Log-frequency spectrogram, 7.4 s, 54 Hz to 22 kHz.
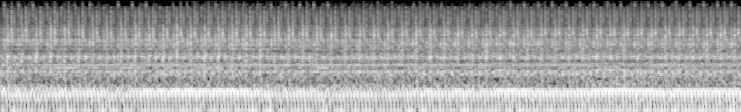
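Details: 1987 Dacia 1310 (Renault 12) petrol engine at steady idle: regular light knock at engine speed over busy top end, unchanged after bearing change; suspected piston pin or piston skirt, earlier thought cylinder 1 tappet, unconfirmed.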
